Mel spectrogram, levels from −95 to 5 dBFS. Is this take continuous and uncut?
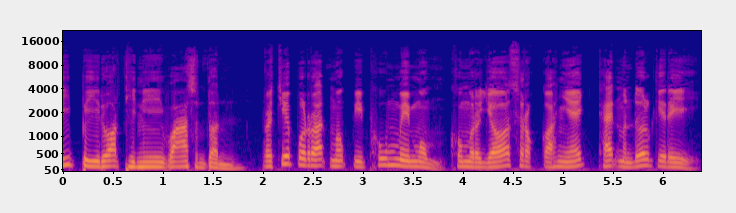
no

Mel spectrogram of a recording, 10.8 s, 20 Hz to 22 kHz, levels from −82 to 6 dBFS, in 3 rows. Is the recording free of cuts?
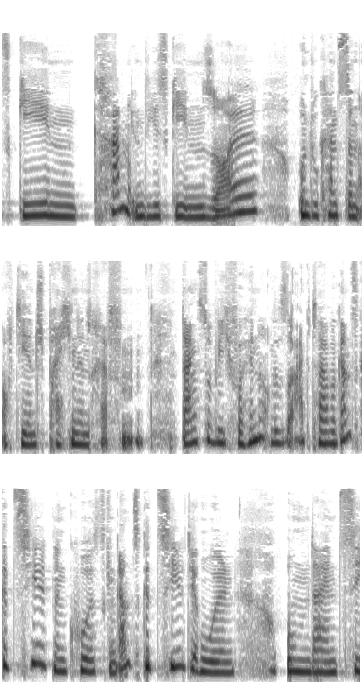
no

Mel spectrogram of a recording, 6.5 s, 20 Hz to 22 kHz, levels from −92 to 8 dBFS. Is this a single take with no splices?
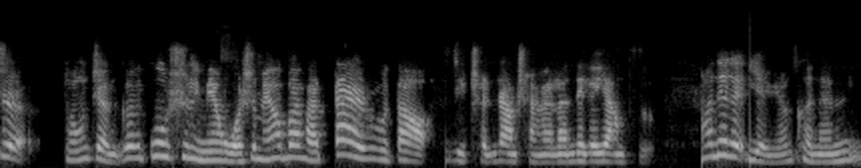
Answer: yes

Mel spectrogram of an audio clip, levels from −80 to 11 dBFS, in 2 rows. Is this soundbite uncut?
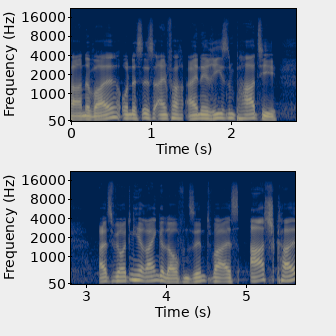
no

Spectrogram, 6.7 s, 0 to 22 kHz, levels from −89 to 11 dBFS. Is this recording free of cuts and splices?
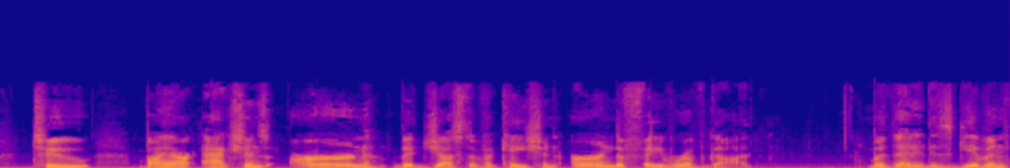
yes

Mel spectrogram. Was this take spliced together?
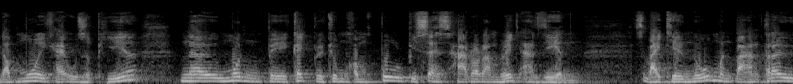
no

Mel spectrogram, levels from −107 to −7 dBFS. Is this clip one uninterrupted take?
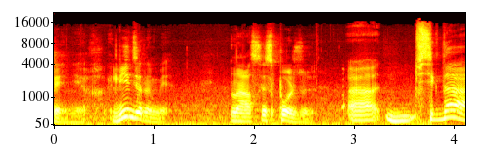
no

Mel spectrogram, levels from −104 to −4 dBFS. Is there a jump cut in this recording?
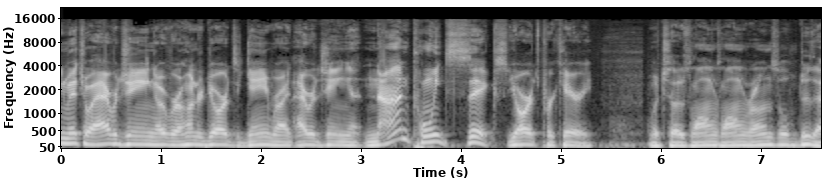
yes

